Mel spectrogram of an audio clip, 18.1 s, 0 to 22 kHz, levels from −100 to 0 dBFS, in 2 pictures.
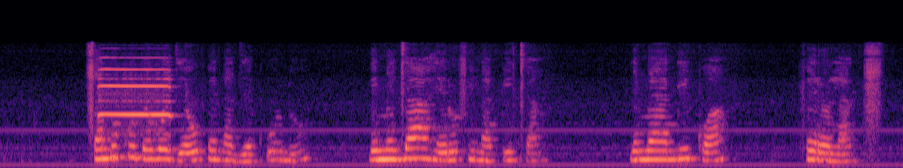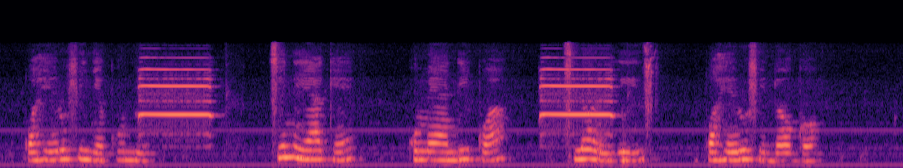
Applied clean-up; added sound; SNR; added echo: none; Wind instrument, woodwind instrument; -3 dB; none.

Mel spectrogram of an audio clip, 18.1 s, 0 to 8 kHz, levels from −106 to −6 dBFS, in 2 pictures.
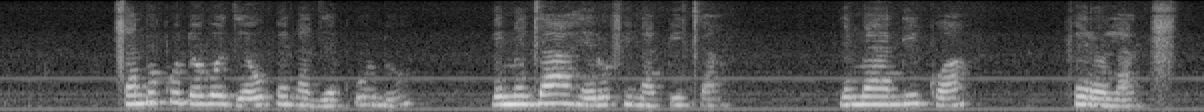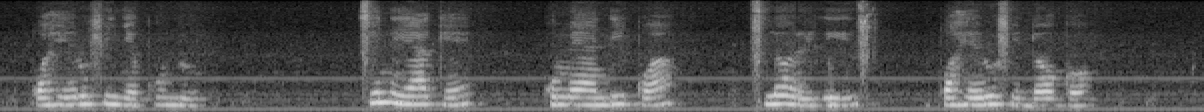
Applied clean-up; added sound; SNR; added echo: none; none; none; none.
